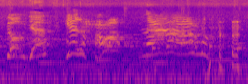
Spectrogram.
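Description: Young children's high-pitched shouts and squeals, with background music underneath.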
